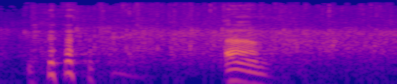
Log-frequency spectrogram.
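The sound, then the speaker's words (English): An audience claps steadily for about three seconds, a dense, even wash of applause, with a couple of brief vocal bursts and a short rising cheer partway through. “Yeah, you can clap.”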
